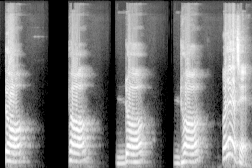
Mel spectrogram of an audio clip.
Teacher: তারপরে কিন্তু শ্বাসবায়ুটাকে নির্গত করছে। তাহলে জীভের সামনের দিকটা যখন তালু স্পর্শ করে শ্বাসবায়ুকে বাধা দেয় এবং যেসব বর্ণগুলো উচ্চারিত উচ্চারিত হয় তাকে মূর্ধ বলছে।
